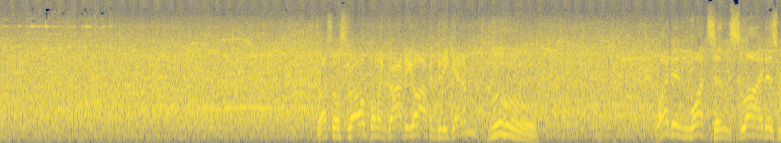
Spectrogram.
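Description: A large crowd roars and cheers in a stadium.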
